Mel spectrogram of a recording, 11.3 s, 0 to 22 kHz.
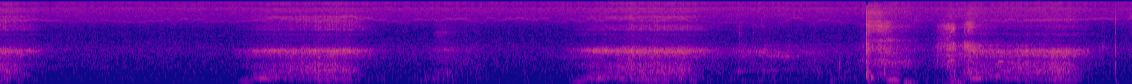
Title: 4-15-16 snoring(2)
